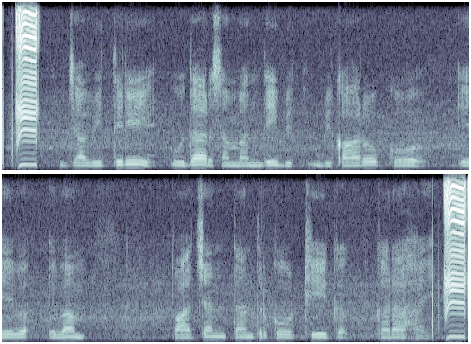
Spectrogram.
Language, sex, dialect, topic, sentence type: Magahi, male, Central/Standard, agriculture, statement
